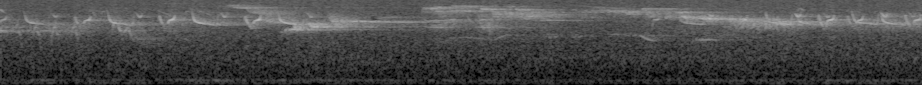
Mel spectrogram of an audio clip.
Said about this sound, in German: Kommen wir mal zu den Vögeln. Also ich weiß nicht, ob man die hört. Nur mal einen Moment ruhig.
